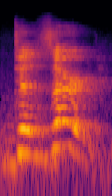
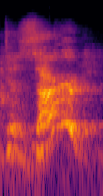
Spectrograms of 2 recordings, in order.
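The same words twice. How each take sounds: First: Deserted said low and flat with a falling end; deadpan repeat. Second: Giggling through the word deserted; laughing. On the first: Host turns the empty airport into a joke about Maria. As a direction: drop Deserted low as a dry punchline. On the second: Host laughing as she describes the empty airport. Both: Shown as a demonstration.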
